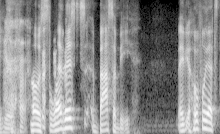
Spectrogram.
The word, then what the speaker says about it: Osleivis Basabe: Osleivis Basabe.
